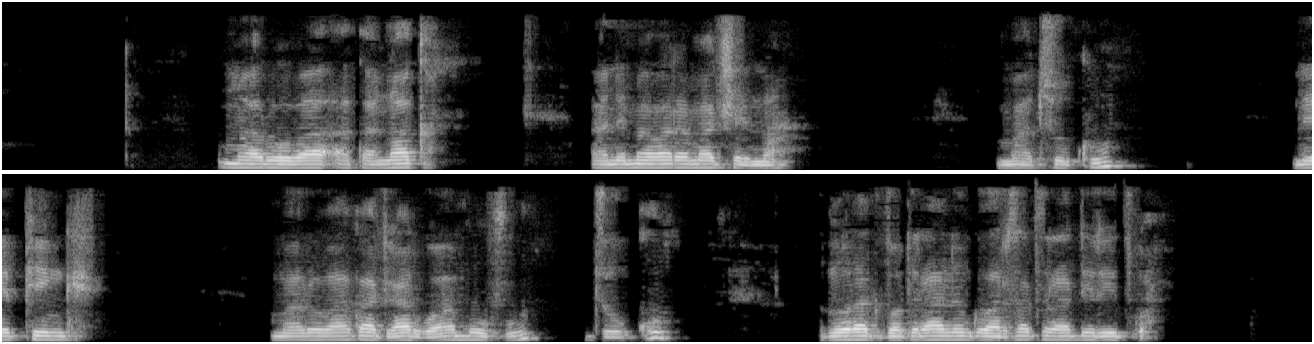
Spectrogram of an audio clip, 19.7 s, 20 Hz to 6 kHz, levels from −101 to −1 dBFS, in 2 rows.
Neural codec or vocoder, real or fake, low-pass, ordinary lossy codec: none; real; 5.4 kHz; AAC, 32 kbps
